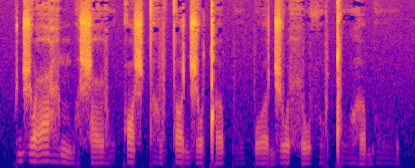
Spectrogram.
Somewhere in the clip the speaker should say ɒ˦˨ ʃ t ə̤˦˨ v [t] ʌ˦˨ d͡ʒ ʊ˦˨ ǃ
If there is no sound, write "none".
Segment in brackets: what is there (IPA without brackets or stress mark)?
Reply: t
